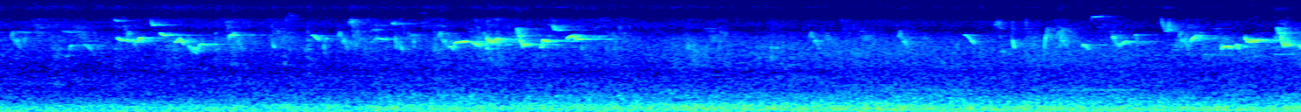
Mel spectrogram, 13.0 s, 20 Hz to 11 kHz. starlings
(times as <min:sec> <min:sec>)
0:08.1 0:13.0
